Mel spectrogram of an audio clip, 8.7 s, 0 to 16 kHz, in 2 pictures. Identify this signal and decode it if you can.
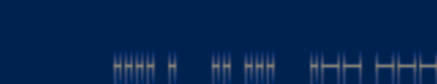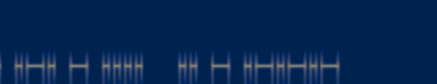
Morse code, heard as a keyed tone, about 22 wpm, 700 Hz. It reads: HE IS WORTH IT.
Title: Sentences from Top 800 Words 22wpm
